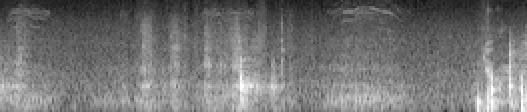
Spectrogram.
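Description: A knife cuts the peel off a lemon on a board in a home kitchen, making soft scraping slices and then a cluster of sharper, louder chops at the end.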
